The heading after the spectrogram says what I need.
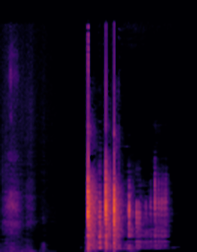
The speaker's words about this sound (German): Da hätte ich gern einen Würfelwurf für. Aha.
